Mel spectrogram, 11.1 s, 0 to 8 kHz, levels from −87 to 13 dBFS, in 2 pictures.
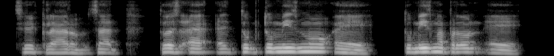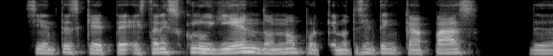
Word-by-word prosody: Sí, 145 -1 -6
claro. 130 -3 -4
O - - -17
sea, 125 0 -7 0.4
entonces, 150 -2 0
ah, 150 0 -3
en 140 -1 -8
tú 155 +1 -2
tú 150 +3 -1
mismo 165 +1 +4
eh, 120 -7 -2 0.3
tú 150 - -3
misma, 160 +1 +5
perdón, 155 -1 -2
eh, 115 -5 -5 0.6
sientes 130 +2 -3
que 125 -5 0
te 120 +2 -1
están 125 +3 0
excluyendo, 140 0 +4
¿no? 135 +3 -2
Porque 130 -3 -6
no 115 0 -3
te 115 - -11
sienten 130 0 -4
capaz 125 +3 +1 0.5
de 115 +1 -9
135 Hz, 145 wpm, -21 LUFS, 120-150 Hz, 0.6 s, misma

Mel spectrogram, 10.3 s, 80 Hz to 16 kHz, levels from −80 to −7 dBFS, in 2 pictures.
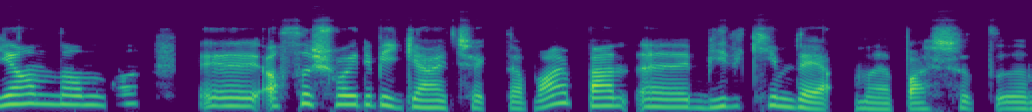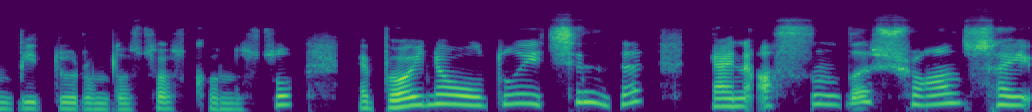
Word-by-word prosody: yandan 275 0 +2
da, 280 +4 -10 0.3
eee 230 -1 +1
Aslında 290 -1 +3
şöyle 265 -1 +4
bir 235 -6 +2
gerçek 190 -4 +1
de - - -1
var. 290 +9 +2
Ben, 235 0 +5
eee, 205 -1 +1
birikim 220 +3 -3
de 195 - +3
yapmaya 160 -1 -2
başladığım 160 0 -1
bir 165 - -3
durum 155 -1 -5
da 150 - -6
söz 160 +2 -6
konusu. 155 - -6 0.3
E, 175 - 0
böyle 250 +8 +4
olduğu 270 +1 -1
için 290 +4 +4 0.2
de 330 - -1 0.3
yani 220 +1 +4
aslında 265 -9 -2
şu 265 - +4
an, 280 +3 0
şey, 260 -4 +3
230 Hz, 175 wpm, -24 LUFS, 170-265 Hz, 0.3 s, Ben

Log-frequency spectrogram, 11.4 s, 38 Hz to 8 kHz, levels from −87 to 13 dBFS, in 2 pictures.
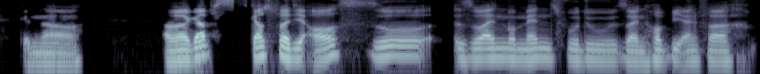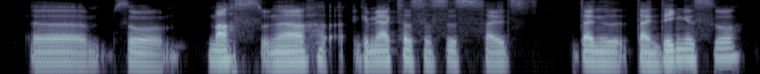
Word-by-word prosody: genau. 90 0 -2 0.6
Aber 110 +2 +7
gab's 145 +5 +5
gab's 135 +1 +6
bei 135 -4 +8
dir 125 +1 +2
auch 155 - +4
so 145 -3 -1 0.2
so 120 0 -2
einen 120 0 +3
Moment, 120 0 -2
wo 115 - -2
du 110 -1 -4
so 105 - -4
ein 100 -1 -2
Hobby 115 0 -2
einfach, 105 -1 -3 0.3
ähm, 95 0 -3
so 90 - -4 0.3
machst 105 +1 +1
und 95 - -5
danach 100 +1 +2
ha - - -6 0.2
gemerkt 105 +3 -1
hast, 105 -2 -2
dass 100 -1 -6
es 100 -2 -7
halt 95 -1 -3 0.4
deine 100 -1 0
dein 95 -2 +1
Ding 105 +4 +1
ist 115 -1 -4
so? 125 +2 -4
105 Hz, 175 wpm, -22 LUFS, 95-120 Hz, 0.6 s, bei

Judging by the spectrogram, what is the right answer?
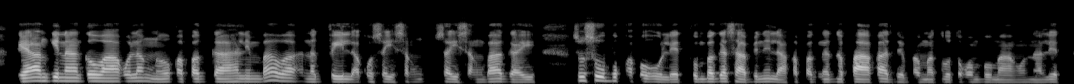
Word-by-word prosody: Kaya 150 +3 +7
ang 165 - +1
ginagawa 155 -3 +5
ko - - -1
lang 155 -1 -1
noh 130 +1 -4
kapagka 130 0 +1
halimbawa 140 +3 0
nag-fail 125 0 0
ako 130 - -9
sa 130 - -2
isang 120 +1 -7
sa - - -2
isang 115 -1 -6
bagay 125 -4 0 0.4
susubok 175 -2 +2
ako 135 -4 -4
ulit 115 +1 -1
kumbaga 135 +2 +1
sabi 130 - +1
nila 125 -5 -3
kapag 120 - -6
nadapa 120 -1 +4
ka 140 - +3
'di 110 - -8
ba 115 - -4
matuto 115 0 -7
kang 115 0 -8
bumangon 110 -1 -7
ulit, 115 +1 -5
130 Hz, 170 wpm, -22 LUFS, 115-145 Hz, 0.4 s, Kaya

